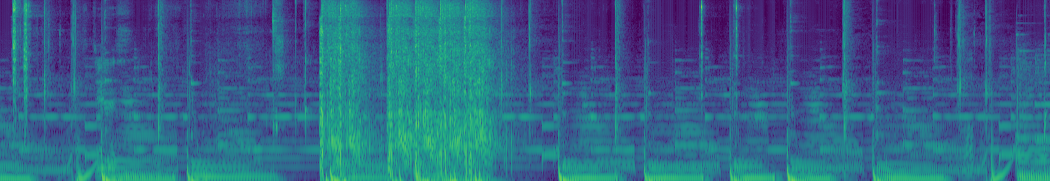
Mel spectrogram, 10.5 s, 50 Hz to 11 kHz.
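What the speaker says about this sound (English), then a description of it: "Dual wielding the Glock Taurus. Send 10 rounds downrange." Glock and Taurus pistols fired together in a dual-wielded string of about ten rounds outdoors, sharp loud repeated reports in irregular bursts with a denser cluster midway.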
